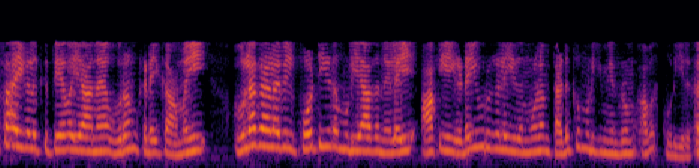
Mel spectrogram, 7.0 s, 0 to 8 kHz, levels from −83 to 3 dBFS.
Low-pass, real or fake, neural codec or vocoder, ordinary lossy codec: 7.2 kHz; real; none; AAC, 16 kbps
